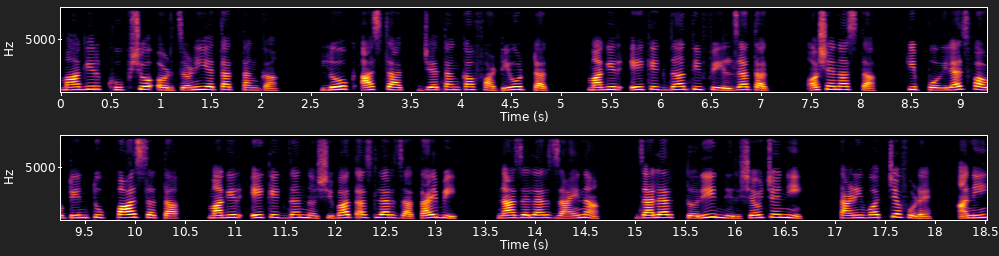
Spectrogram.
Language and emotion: Goan Konkani, neutral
